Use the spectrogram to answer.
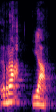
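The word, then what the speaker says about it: rakyat: Malaysian ভাষায় বলা হয় রাত আমি আবার বলতেছি রাত এই কটা ছোট করে উচ্চারণ হয় এরকম না বলে বলতে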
